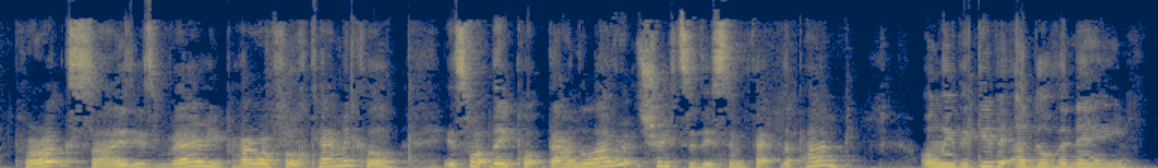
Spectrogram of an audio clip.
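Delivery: high-pitched matronly explaining; mother's voice. A narrator's reading. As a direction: lecture him as the wife. Mother lectures husband on peroxide.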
